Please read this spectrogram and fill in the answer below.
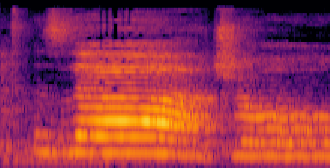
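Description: A woman singing solo, holding a long note that slides down at its end, then starting a lower note.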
